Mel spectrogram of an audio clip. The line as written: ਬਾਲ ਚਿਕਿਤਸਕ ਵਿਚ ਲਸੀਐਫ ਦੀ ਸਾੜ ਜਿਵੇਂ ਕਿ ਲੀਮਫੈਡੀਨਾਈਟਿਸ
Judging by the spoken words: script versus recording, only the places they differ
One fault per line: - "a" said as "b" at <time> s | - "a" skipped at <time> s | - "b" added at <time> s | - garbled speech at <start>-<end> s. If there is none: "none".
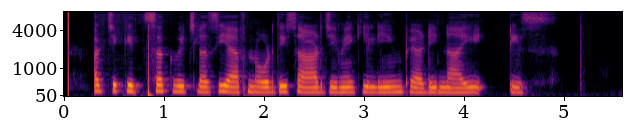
- "ਨੋਡ" added at 1.9 s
